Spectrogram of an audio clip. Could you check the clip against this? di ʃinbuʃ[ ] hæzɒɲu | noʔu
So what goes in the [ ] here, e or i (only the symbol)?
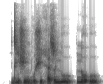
i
